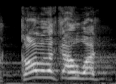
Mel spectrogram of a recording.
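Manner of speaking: loud, high, urgent command; commanding call. Acted. God sends Felipe to the chariot, loud command. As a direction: call out an order from above.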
